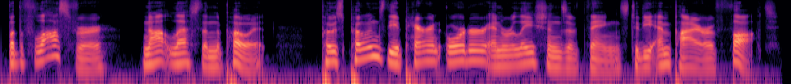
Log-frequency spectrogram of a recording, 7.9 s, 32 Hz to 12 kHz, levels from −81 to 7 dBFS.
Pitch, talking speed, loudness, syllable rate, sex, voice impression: 125 Hz, 160 wpm, -20 LUFS, 4.8 syllables/s, male, masculine, adult-like, cool, intellectual, slightly refreshing, slightly friendly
